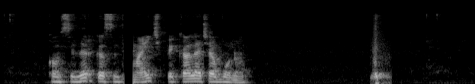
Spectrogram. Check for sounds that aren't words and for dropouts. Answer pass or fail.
fail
